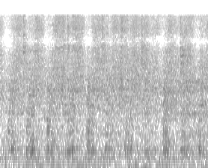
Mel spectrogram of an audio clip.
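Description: Near silence, with a faint, quick, rhythmic scrubbing as a large dry bristle brush is swirled through oil paint on a canvas board.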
